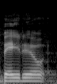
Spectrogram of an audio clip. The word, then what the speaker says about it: Beidou: I also think Beidou. Wait, I always say it wrong. Beidou or Hey, I say it wrong every time. Beidou. or- Beidou. It is Beidou.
